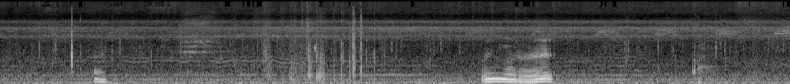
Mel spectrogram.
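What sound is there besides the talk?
honeybees buzzing around a hive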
